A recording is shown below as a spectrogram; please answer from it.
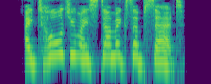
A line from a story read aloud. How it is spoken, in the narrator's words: she hollered back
